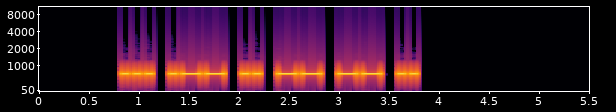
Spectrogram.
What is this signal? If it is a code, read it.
Morse code, heard as a keyed tone, about 20 wpm, 700 Hz. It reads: SWIMMI
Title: Build A Word - 2 Letters At A Time - 8-Letter Words - 20wpm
